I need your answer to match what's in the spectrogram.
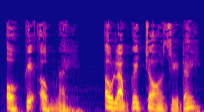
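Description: A man voicing a greedy fake village medium woman who bosses people briskly and fakes a dead mother's voice. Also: on the low side, lively intonation, husky, no echo, faint music behind. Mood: annoyed. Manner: brisk and bossy, then feigning a dead mother's voice.

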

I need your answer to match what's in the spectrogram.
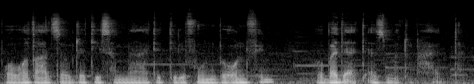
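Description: A man narrating a humorous book in a dry, measured storytelling manner. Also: very deep voice, flat delivery, mellow, faint music behind. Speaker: audiobook narrator.

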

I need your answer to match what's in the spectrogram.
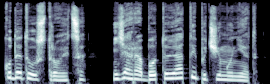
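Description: A man voicing a weary, hurt young woman in an audiobook, speaking in a raised, strained voice with quiet sarcasm. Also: on the high side, normal speed, no echo, clean studio sound, voice pushed up, close to an everyday voice. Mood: sarcastic. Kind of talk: audiobook character reading.

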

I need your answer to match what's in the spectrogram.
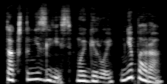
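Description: A woman's voice: medium pitch, expressive, unhurried, sharp tone, breathy edge, no room sound, clean studio sound, heavily acted. A woman voicing a playful, elusive young woman who teases her date, in an audiobook. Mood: teasing.

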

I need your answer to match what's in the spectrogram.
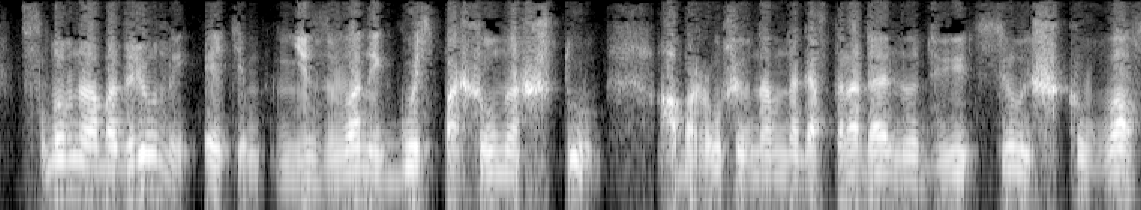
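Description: A man narrating an audiobook with expressive, animated storytelling. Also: on the low side, husky. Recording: muffled lo-fi audio.

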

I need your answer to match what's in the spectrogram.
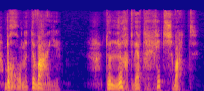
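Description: A man reading a children's fairy tale aloud in an expressive, animated storytelling manner. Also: medium pitch. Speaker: audiobook reader.

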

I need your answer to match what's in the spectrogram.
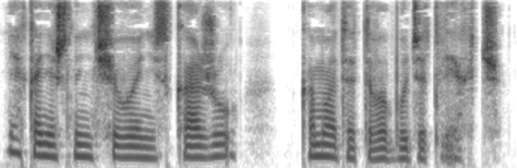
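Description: A woman's voice: low-pitched, fairly even intonation, fast talker, warm tone, dry recording, studio quality. A woman reading a novel aloud in the first person, dramatically, acting out the dialogue as she tells it. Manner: dramatic, voicing dialogue in the telling. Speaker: audiobook reader.

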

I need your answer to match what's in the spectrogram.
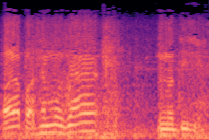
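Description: A Mexican man in a relaxed podcast chat, his voice a touch high for a man and a little muffled. Cars rumble steadily in the background of the outdoor park recording. He leans on fillers as he explains the news. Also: moderate pace. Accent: Mexican Spanish. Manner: relaxed, many fillers like "este" and "pues". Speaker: podcast co-host reading news. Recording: dull lo-fi sound with loud traffic noise outdoors.

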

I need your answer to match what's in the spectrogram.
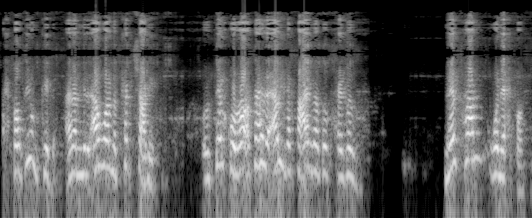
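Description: A woman's voice: fairly high pitch, quick pace, a bit bright, low-quality recording. A woman with an Egyptian accent teaching a recitation class to women students, explaining rules step by step and asking the class questions that she answers herself. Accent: Egyptian Arabic. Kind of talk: classroom lecture.

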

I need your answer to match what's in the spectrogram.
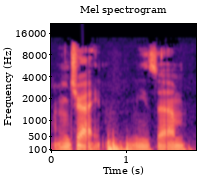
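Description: A man hosting a prank call show, deadpan and hesitant, with many restarts. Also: very deep voice, slow. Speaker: host.

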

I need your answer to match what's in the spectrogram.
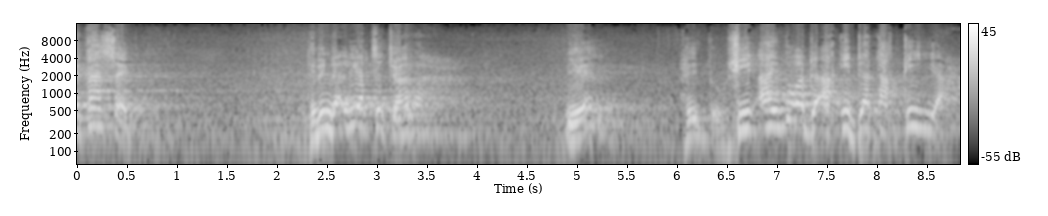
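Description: A middle-aged man, giving a religious lecture, slow and emphatic, asking his audience questions. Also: high voice. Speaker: Islamic preacher. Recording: echoey hall recording, faint noise.

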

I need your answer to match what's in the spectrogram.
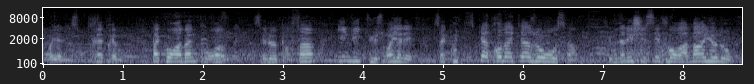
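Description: Male fairground pitchman, high voice, loud insistent barker patter with teasing asides, outdoors amid a busy crowd. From France. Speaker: street-fair perfume pitchman. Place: outdoors at a busy street fair. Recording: outdoor street fair with crowd noise.

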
